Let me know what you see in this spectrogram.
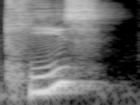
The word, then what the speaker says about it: Caius: Like that, I can kind of see, but I'm sorry. Keys. C-A-I-U-S. Keys. – How is that meant to be pronounced then? – Caius. I went to school with a guy called Caius, spelled that way.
